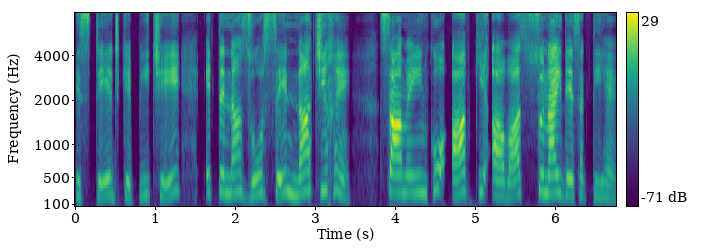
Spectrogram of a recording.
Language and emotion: Urdu, angry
